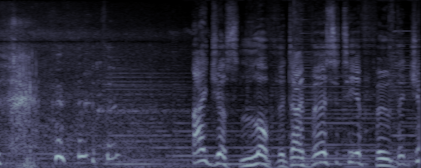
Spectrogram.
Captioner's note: Dave snorts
